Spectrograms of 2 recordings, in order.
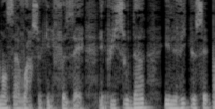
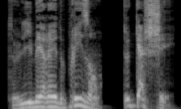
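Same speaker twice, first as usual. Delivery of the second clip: higher, louder indignant outburst; angry old monk; 5 semitones higher, 5 dB louder than usual. Acted. The abbot scolds Andreas in anger, higher and louder. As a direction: burst out at him in anger. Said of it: "d'une violente colère".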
